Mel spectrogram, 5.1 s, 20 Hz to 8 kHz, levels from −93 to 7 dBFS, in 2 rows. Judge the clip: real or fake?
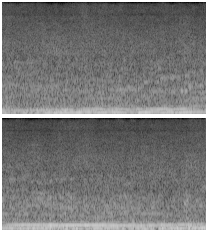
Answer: fake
